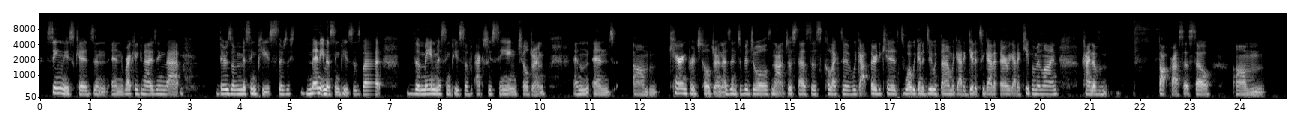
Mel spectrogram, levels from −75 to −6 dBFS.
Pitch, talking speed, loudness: 185 Hz, 165 wpm, -26 LUFS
